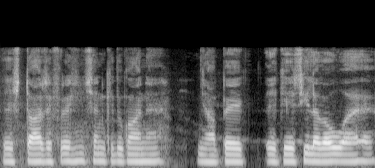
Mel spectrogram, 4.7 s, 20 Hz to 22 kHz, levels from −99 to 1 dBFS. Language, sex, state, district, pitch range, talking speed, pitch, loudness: Hindi, male, Bihar, West Champaran, 130-135 Hz, 165 wpm, 130 Hz, -16 LUFS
